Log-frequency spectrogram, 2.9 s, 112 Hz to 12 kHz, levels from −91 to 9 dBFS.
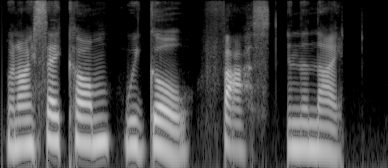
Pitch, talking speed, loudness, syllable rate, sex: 200 Hz, 165 wpm, -19 LUFS, 4.2 syllables/s, female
